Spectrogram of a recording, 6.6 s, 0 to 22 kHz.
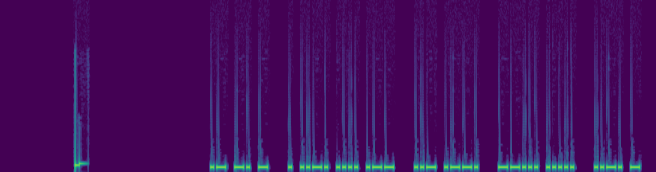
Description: Morse code, heard as a keyed tone, about 37 wpm, 700 Hz. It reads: ANT EFHW UP 75 FT
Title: Practice QSO - Exchange 2 - Info - 40wpm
